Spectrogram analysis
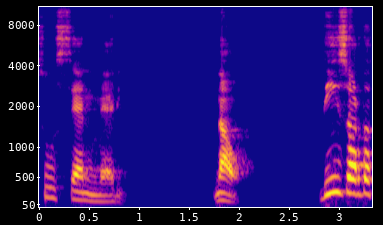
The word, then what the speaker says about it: Sault Ste. Marie: Your pronunciation is so bad about these names. It's Sault Ste. Marie.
